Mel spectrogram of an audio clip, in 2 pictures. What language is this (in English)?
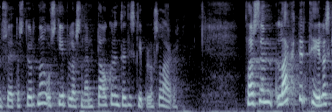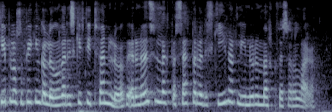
Icelandic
